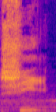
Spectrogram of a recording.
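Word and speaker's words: 四: The number 4, pronounced shi, sounds like the word for death.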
